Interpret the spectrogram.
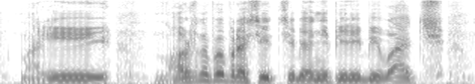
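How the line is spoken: Displeased exclamation. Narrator (Russian): недовольно воскликнул Бернар

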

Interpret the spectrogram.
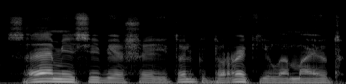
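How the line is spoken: Muttered. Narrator (Russian): буркнул Савва

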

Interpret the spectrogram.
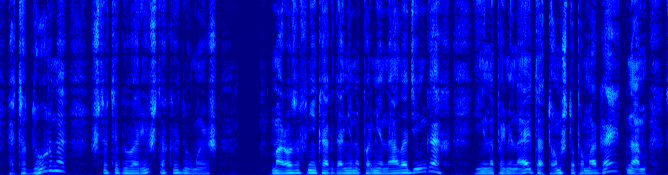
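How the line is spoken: Hurt exclamation. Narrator (Russian): с обидой в голосе воскликнула она

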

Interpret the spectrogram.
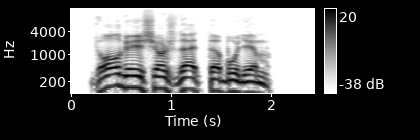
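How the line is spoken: Growling. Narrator (Russian): снова рыкнул на Круглолицева

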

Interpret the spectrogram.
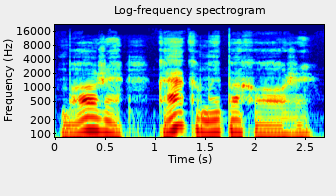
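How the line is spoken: Sad. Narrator (Russian): грустно сказала

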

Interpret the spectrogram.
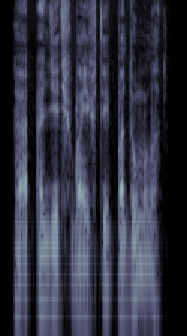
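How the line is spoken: Mock-plaintive exclamation. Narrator (Russian): дурашливо-жалобным тоном воскликнул

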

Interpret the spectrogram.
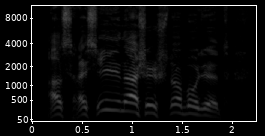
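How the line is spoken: Impatient shout. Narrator (Russian): нетерпеливо выкрикнул с места казак, не успевший получить ответ от Павла Павловича в коридоре

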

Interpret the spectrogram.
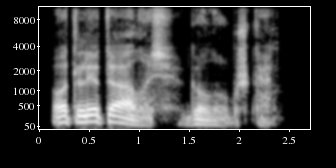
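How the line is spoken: Satisfied mutter. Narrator (Russian): удовлетворенно пробормотал он

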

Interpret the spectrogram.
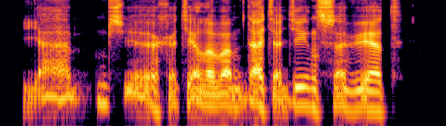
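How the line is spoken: Old woman's muffled voice. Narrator (Russian): глуховатым голосом сказала старушка

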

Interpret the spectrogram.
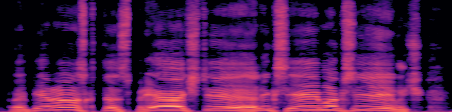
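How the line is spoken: Cheerful shout from offstage. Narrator (Russian): весело прокричал вслед ему оставшийся за кулисами Морозов

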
